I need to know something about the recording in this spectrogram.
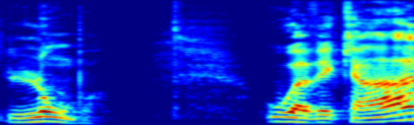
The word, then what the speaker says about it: l'ombre: La ombre, on dit l'ombre.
